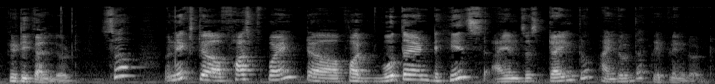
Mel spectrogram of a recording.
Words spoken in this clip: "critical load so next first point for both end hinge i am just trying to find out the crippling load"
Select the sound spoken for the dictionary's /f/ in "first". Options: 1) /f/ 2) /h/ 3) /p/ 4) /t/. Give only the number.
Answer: 3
